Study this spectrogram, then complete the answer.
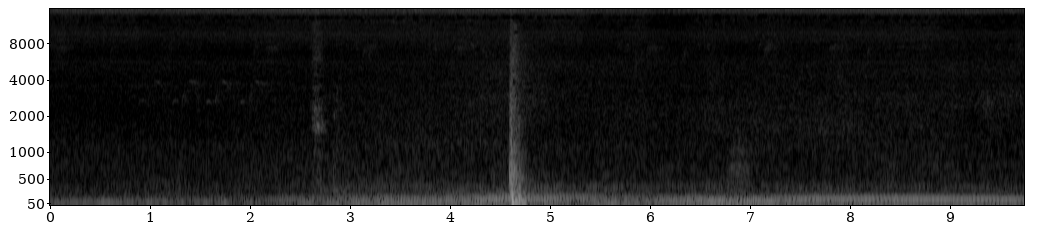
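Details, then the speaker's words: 7th-gen Honda Accord after manual transmission swap, at idle: steady low drone with the clutch pedal pressed that disappears when put in gear; owner suspects the transmission, cause unconfirmed. "that noise is the transmission or has something to do with it because when I put the car into a gear it does not make that noise which is very scary"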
